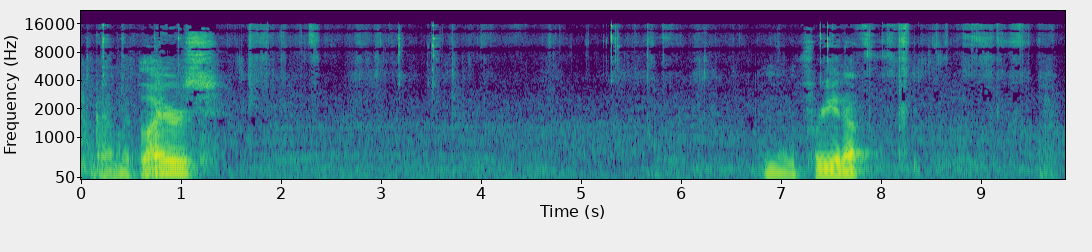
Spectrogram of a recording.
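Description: Shears snip through bone with a crunch.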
